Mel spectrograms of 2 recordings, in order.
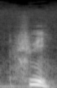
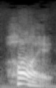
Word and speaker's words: Huy: on the Meuse called Huy, H-U-Y. It's a very difficult word to pronounce in English.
